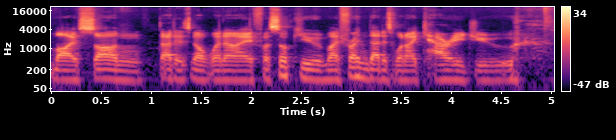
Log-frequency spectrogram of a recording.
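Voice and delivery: deep, dropped voice. Speaker retells the footprints story, God answering the one who asks, in a deep God voice. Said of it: "in his deep God voice".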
